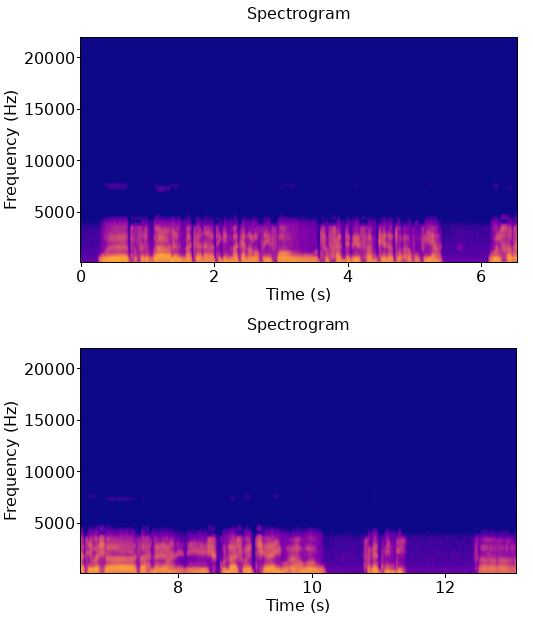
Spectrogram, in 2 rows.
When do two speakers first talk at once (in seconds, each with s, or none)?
none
